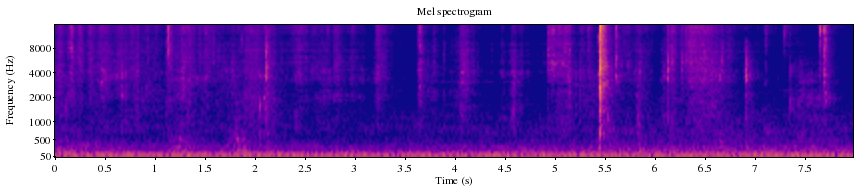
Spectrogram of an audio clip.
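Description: Scissors trimming and angle-cutting wreath material, with quiet snipping and rustling close by against a low steady hum and one sharper cut partway through.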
